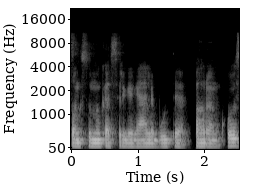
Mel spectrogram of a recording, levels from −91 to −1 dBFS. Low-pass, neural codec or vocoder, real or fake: 10.8 kHz; none; real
